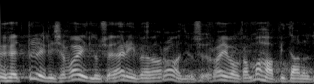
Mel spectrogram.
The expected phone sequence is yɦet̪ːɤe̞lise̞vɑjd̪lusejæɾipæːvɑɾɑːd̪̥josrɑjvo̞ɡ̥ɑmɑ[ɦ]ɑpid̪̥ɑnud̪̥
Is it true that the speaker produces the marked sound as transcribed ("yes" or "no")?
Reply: yes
